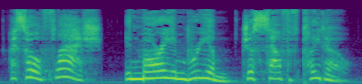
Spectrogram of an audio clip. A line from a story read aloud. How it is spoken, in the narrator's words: someone gasped, then said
